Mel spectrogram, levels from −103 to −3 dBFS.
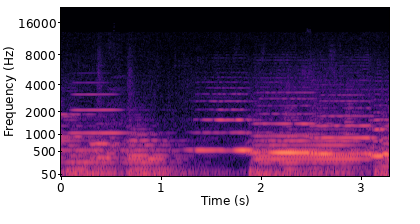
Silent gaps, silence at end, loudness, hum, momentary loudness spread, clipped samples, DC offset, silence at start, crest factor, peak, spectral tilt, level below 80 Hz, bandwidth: none; 0 s; -40 LUFS; none; 12 LU; under 0.1%; under 0.1%; 0 s; 14 dB; -26 dBFS; -7 dB/octave; -54 dBFS; 11.5 kHz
